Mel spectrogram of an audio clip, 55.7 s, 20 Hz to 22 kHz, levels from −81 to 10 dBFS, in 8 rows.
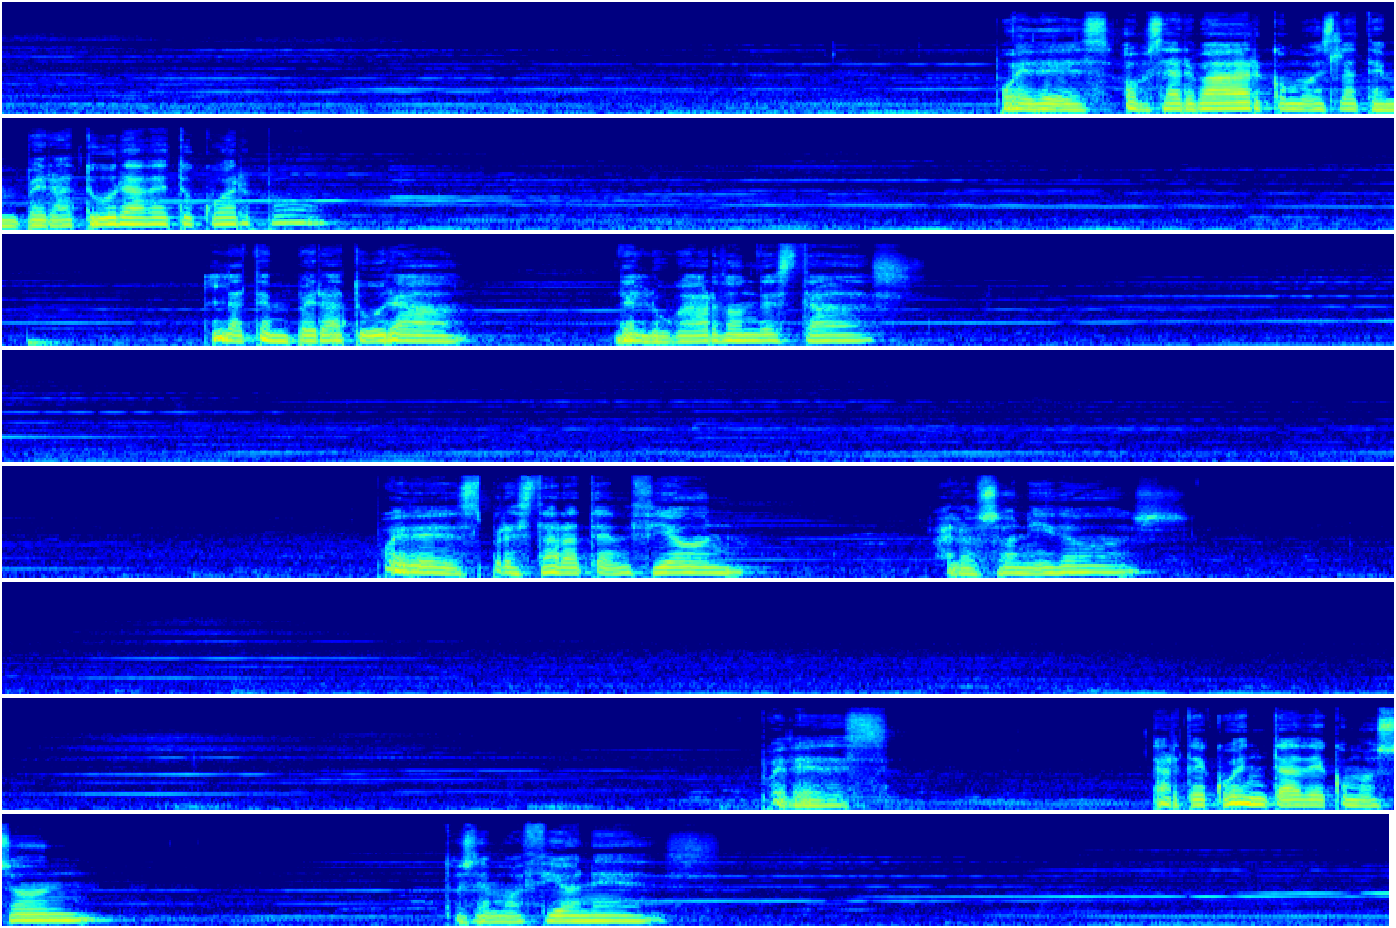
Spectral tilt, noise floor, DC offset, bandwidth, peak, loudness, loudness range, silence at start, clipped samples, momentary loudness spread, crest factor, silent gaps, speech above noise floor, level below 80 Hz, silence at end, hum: -5 dB/octave; -63 dBFS; under 0.1%; 16 kHz; -14 dBFS; -31 LUFS; 24 LU; 0 s; under 0.1%; 27 LU; 24 dB; none; 32 dB; -60 dBFS; 0 s; none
